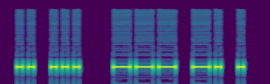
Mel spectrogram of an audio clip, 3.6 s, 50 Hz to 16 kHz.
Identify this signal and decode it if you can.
Morse code, heard as a keyed tone, about 16 wpm, 800 Hz. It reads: IS ONE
